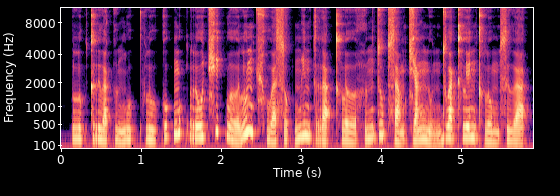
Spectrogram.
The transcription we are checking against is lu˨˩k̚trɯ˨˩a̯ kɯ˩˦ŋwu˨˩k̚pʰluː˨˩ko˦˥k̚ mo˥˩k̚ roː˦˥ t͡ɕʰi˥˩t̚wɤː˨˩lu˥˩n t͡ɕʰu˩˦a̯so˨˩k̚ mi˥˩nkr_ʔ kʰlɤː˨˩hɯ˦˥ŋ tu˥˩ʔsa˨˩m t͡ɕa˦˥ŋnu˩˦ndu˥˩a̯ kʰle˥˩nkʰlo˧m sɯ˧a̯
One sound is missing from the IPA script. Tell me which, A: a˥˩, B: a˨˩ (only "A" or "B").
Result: B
